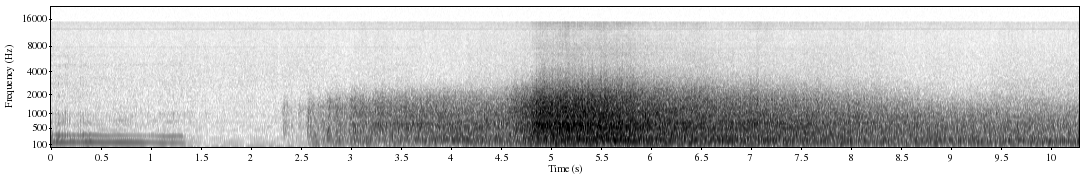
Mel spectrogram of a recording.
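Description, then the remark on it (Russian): Thunder in a night thunderstorm high in the mountains: a low steady tone fades out, then a broad rumbling roar swells up and surges into a loud peak of thunder that rolls on heavily without dying away, with no voices. “Началась гроза. Вы знаете, как страшно бушуют молния и гром в горах ночью, когда две грозы идут войной друг на друга.”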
